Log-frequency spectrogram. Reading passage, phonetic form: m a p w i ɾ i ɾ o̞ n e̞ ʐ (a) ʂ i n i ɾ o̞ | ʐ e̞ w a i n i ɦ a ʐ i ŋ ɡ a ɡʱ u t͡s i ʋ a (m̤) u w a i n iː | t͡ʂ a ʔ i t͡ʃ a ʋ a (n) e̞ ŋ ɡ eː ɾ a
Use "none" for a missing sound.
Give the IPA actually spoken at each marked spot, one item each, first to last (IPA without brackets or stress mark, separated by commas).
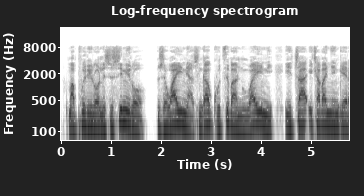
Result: i, n̤, ɲ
